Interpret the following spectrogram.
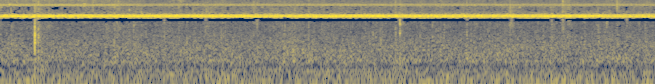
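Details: Night chorus of crickets in nature: a continuous shrill ringing tone that never breaks, with a few faint clicks and a quiet low background hum.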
